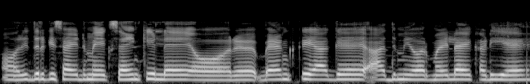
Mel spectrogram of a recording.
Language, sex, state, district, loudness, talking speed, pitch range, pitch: Hindi, female, Rajasthan, Barmer, -14 LUFS, 190 wpm, 220-230 Hz, 225 Hz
